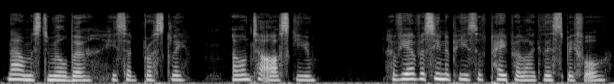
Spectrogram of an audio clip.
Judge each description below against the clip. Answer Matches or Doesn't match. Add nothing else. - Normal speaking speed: Doesn't match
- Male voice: Doesn't match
